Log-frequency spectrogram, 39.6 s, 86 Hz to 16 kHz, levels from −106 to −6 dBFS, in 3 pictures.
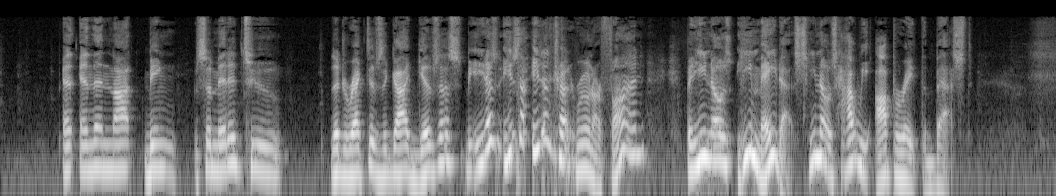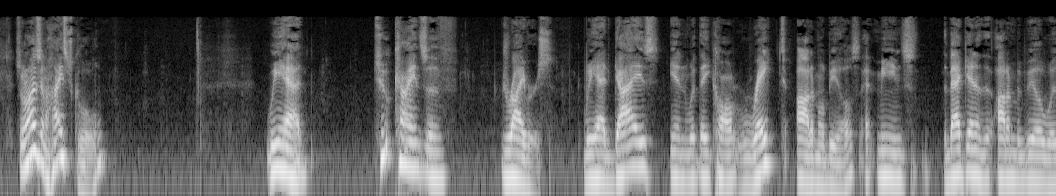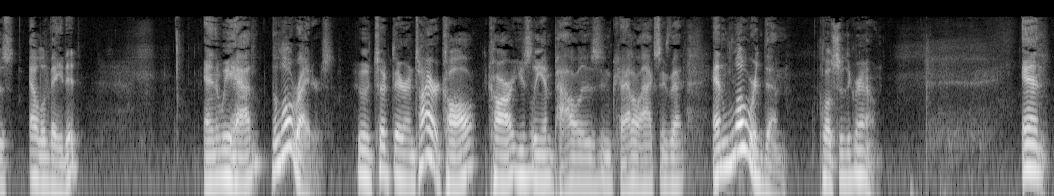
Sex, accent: male, American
